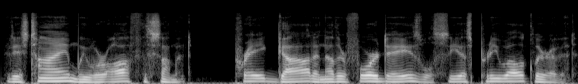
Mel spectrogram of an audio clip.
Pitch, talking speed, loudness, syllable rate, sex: 125 Hz, 210 wpm, -15 LUFS, 5.0 syllables/s, male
